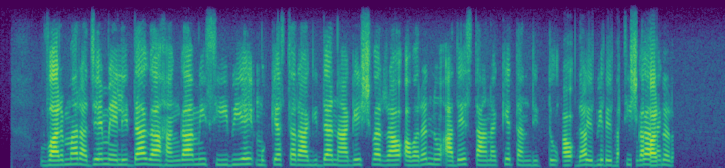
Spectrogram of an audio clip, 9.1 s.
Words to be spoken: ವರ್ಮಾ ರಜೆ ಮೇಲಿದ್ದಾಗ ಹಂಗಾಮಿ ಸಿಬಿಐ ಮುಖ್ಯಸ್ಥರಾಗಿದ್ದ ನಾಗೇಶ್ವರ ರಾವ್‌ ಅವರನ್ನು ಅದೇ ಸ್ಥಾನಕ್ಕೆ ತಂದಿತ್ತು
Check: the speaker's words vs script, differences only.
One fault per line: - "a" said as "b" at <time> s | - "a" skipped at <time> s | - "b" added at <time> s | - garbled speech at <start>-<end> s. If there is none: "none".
- garbled speech at 7.0-8.4 s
